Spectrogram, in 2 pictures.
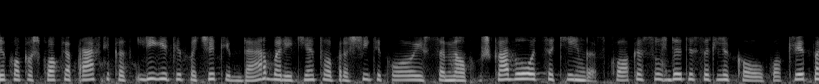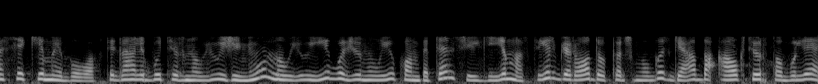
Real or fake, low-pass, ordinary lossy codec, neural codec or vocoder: fake; 3.6 kHz; AAC, 32 kbps; codec, 16 kHz, 1 kbps, FreqCodec, larger model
